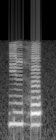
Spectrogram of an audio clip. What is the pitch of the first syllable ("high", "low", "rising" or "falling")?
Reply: high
